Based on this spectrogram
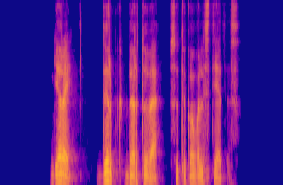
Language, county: Lithuanian, Kaunas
